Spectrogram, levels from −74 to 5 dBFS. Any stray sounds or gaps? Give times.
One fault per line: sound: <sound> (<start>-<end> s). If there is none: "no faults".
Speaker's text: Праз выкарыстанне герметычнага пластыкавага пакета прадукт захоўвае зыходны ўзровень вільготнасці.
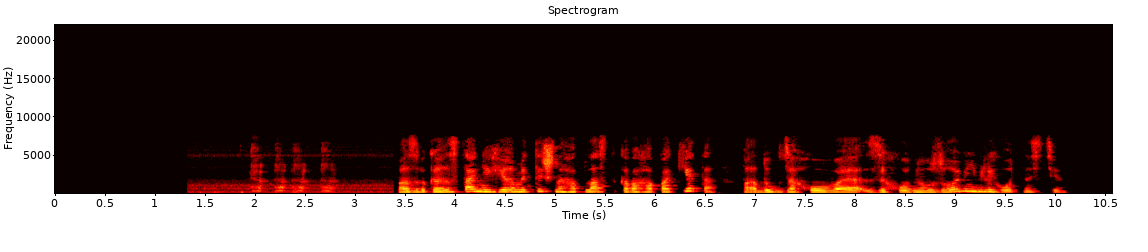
sound: throat clearing (1.4-3.0 s)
